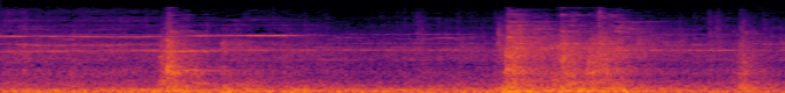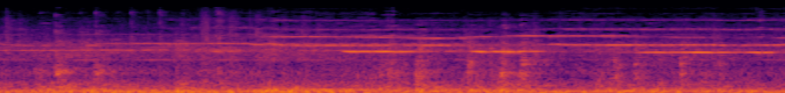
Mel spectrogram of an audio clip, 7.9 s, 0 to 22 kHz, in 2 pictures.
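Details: Union Pacific 6644 freight train leaving Mesa Yard, recorded 6/25/2021: deep rolling rumble with loud clangs of cars banging together and thin squealing tones coming and going; wheel squeal before the train stopped and was later fixed.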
